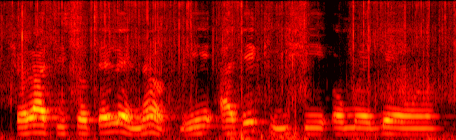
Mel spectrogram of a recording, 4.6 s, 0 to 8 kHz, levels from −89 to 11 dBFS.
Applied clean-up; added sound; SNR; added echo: none; Crumpling, crinkling; 14 dB; reverberation time 0.5 s.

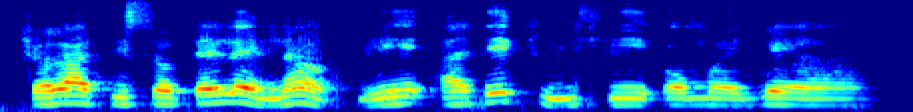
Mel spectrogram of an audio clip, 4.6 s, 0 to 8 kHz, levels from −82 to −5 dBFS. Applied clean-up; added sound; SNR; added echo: neural mask model DeepFilterNet 3.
